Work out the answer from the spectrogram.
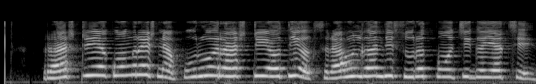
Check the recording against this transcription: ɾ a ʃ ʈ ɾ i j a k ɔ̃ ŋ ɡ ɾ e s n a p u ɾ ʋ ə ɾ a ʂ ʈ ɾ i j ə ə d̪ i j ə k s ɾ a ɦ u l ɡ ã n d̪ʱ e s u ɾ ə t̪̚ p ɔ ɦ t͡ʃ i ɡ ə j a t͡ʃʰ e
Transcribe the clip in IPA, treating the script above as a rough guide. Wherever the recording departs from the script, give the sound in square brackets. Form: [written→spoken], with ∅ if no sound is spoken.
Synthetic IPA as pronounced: ɾ a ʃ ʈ ɾ i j [a→ə] k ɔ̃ ŋ ɡ ɾ e s n a p u ɾ ʋ ə ɾ a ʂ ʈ ɾ i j ə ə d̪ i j ə k s ɾ a ɦ u l ɡ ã n d̪ʱ [e→i] s u ɾ ə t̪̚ p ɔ ɦ t͡ʃ i ɡ ə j a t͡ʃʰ e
